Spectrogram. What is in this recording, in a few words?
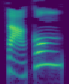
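"打工", Mandarin Chinese; hsk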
